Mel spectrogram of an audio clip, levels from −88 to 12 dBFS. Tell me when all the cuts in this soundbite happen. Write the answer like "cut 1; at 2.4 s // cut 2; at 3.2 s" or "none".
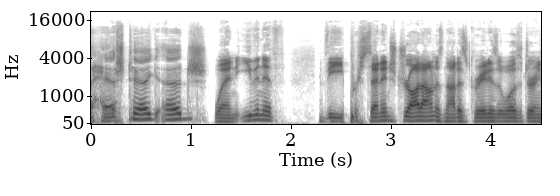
cut 1; at 1.2 s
